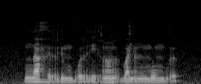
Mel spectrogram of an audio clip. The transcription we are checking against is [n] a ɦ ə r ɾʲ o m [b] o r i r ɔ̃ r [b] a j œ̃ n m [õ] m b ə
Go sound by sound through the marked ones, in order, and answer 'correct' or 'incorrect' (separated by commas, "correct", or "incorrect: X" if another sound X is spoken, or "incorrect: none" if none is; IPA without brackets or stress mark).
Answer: correct, correct, correct, incorrect: o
